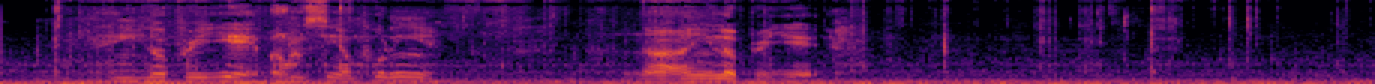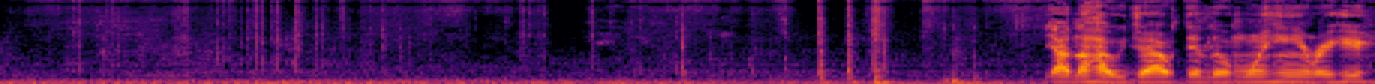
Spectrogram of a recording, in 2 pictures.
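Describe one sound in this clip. A car engine hums steadily from inside the cabin as the car drives.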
